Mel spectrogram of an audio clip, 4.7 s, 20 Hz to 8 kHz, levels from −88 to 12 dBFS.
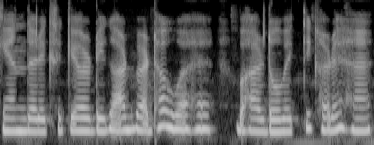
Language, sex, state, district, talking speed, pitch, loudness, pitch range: Hindi, female, Jharkhand, Ranchi, 155 wpm, 235 Hz, -17 LUFS, 225-255 Hz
